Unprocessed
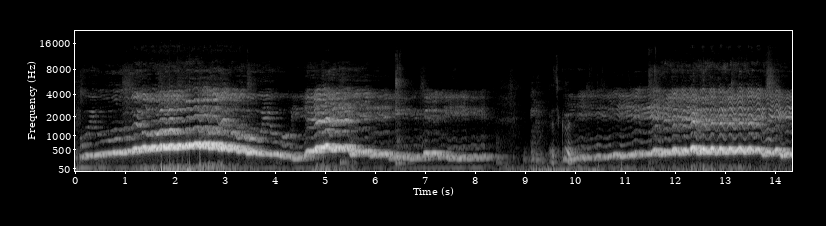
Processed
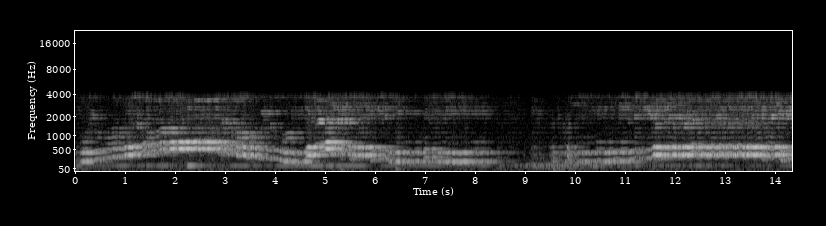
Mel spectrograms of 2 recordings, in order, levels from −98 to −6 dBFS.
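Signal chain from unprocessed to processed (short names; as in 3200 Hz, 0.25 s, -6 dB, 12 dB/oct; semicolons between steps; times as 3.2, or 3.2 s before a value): compressor 6:1, threshold -28 dBFS, peak gain reduction 8.5 dB; limiter -29.5 dBFS, peak gain reduction 8 dB; metallic resonator 150 Hz, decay 0.59 s, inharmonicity 0.008; ring modulator 110 Hz; feedback echo 0.151 s, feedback 17%, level -9.5 dB; gain +14.5 dB; µ-law 64 kbps 8000 Hz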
